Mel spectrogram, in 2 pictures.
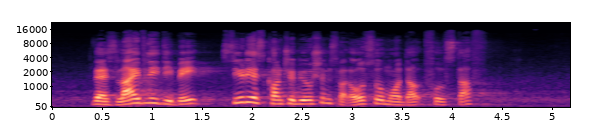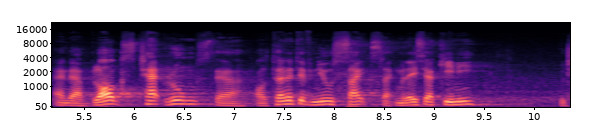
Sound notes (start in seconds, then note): none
